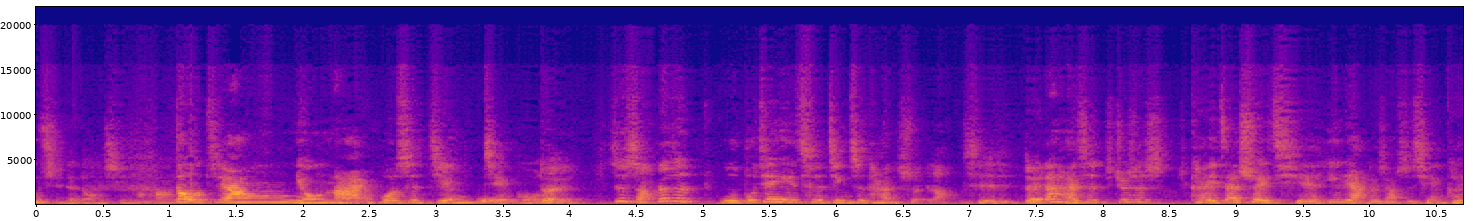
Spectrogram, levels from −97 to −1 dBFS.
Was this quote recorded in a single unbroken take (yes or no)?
yes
